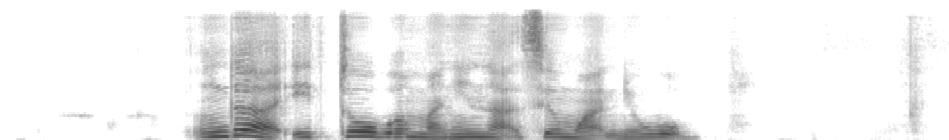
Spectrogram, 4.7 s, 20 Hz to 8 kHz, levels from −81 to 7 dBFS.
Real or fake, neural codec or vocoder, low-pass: fake; codec, 16 kHz, 0.3 kbps, FocalCodec; 7.2 kHz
